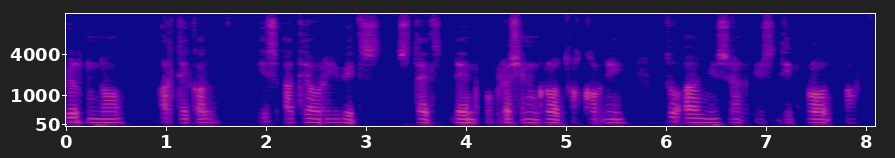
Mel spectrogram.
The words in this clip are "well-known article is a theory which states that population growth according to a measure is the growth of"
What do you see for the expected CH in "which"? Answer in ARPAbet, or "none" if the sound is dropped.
S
